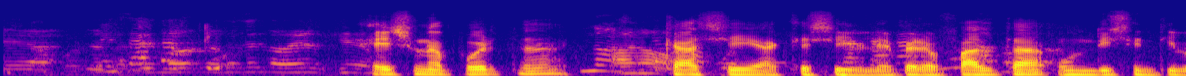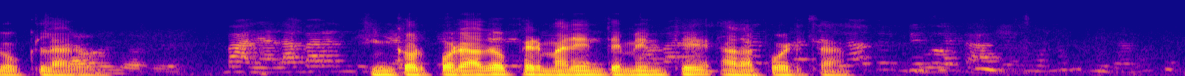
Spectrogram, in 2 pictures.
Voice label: Voice message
